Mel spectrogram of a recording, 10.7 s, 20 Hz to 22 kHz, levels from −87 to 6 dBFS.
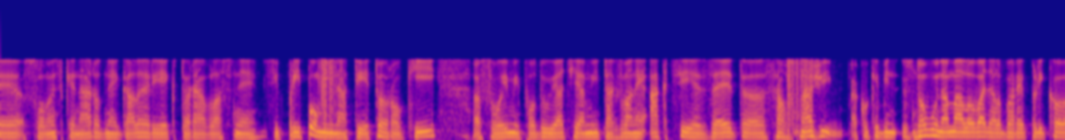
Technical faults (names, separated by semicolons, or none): bit errors on a digital phone line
